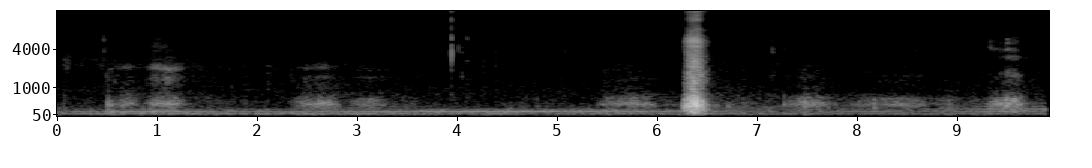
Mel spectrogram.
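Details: Person with flu; soft breathing and sniffing, then one loud explosive sneeze and more quiet breaths; a single sneeze.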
